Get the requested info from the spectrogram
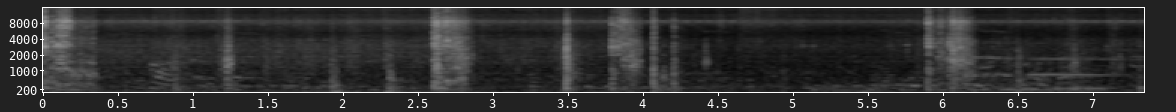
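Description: Metal spatula stirring grated coconut in a metal wok, giving short scrapes against the pan at uneven intervals, about six over a few seconds.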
